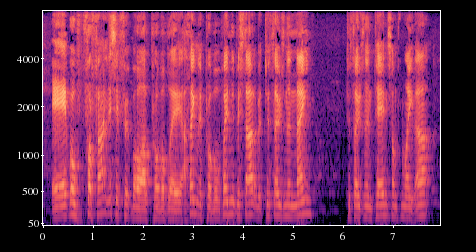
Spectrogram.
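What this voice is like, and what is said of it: Glasgow Scottish accent. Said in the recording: “Edinburgh with a Glasgow accent”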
